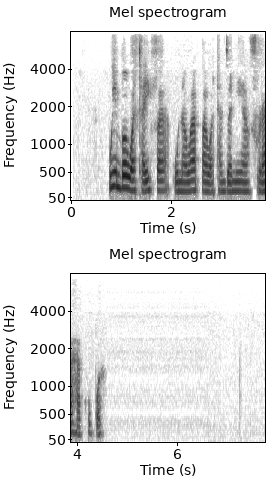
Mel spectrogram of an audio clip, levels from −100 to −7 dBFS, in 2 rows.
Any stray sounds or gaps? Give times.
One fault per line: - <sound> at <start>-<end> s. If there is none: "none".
none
